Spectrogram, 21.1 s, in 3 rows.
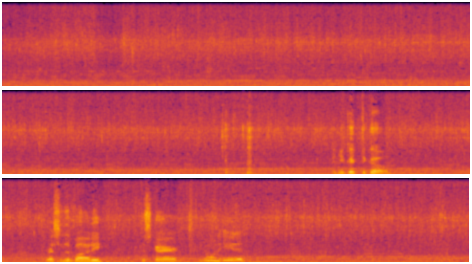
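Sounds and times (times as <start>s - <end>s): tap water splashing in sink: 0.4s - 21.0s.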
